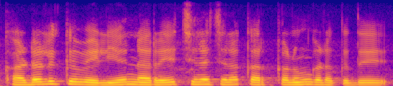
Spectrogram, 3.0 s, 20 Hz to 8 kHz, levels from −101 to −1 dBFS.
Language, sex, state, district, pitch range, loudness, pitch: Tamil, female, Tamil Nadu, Kanyakumari, 195-215 Hz, -15 LUFS, 205 Hz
